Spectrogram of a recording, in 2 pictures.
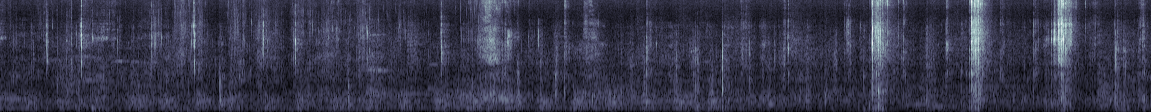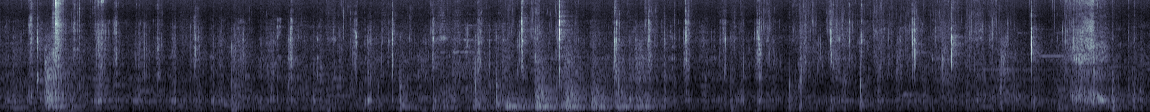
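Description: Close-miked chewing of rice and crisp papad, full of small wet clicks, with a few loud sharp crunches of papad near the middle and another near the end.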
